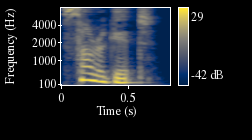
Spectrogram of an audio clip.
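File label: "surrogate", British English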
